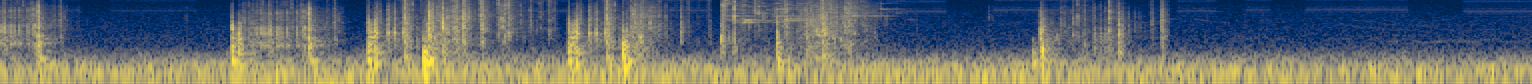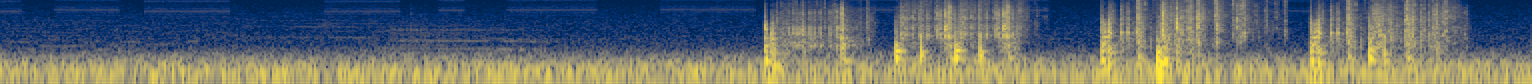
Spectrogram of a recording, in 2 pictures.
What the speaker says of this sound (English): I heard a glass break over here.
